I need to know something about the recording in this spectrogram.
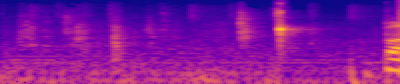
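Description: Scattered light, sharp clicks and taps from hands handling the hair, clip-in piece and styling tools, the sharpest about one and a half seconds in.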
